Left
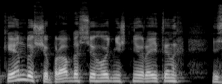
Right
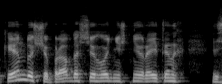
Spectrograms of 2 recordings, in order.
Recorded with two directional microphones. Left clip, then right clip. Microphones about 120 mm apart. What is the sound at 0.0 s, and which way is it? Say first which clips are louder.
Speech: left 6 dB; 40° left (ahead or behind).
